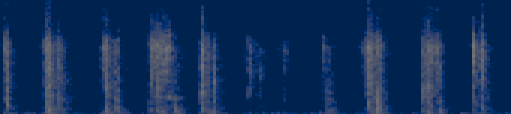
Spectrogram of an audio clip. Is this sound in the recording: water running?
no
